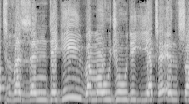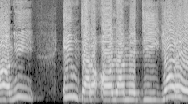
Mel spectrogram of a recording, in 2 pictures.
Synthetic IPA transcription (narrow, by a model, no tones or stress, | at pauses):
t̪ʰvæzend̪e̞ɡʲiːvæmowd͡ʒuːd̪ijːæt̪ʰeʔensɒːniː | iːnd̪æɾʔɒːlæmed̪iːɡæɾe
